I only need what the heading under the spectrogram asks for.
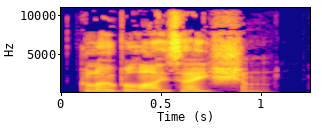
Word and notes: globalisation: British English

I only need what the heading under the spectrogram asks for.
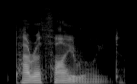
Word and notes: parathyroid: British English

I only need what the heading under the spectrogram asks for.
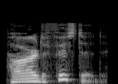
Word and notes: hardfisted: British English

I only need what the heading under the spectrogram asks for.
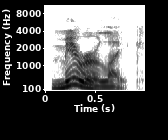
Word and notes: mirrorlike: British English

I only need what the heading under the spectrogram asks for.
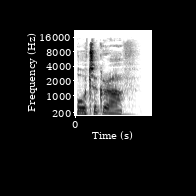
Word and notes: autograph: British English

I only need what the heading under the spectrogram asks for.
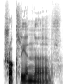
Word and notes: trochlear nerve: British English

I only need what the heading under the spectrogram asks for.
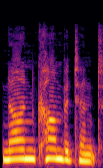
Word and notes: non combatant: American English

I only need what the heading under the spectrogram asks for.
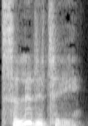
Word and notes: solidity: British English

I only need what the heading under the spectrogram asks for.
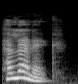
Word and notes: hellenic: British English

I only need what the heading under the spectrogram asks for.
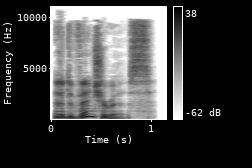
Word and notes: adventuress: British English

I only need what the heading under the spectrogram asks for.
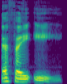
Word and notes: fae: British English

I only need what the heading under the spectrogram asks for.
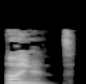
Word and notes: irons: British English

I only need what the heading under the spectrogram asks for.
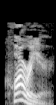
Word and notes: quarrier: British English

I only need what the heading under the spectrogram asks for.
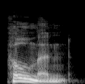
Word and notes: pullman: British English

